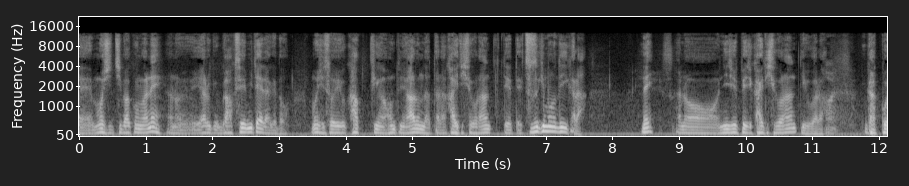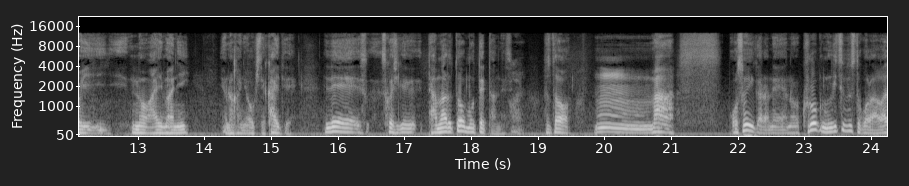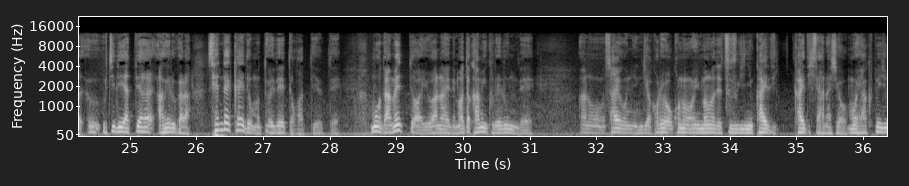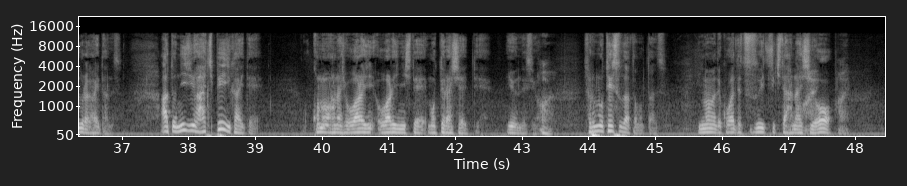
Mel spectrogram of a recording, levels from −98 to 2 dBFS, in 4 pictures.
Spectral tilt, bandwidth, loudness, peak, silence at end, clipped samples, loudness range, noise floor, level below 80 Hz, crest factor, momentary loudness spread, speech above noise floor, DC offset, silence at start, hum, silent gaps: -5.5 dB/octave; 13 kHz; -24 LUFS; -6 dBFS; 0.15 s; under 0.1%; 4 LU; -49 dBFS; -42 dBFS; 18 dB; 15 LU; 26 dB; under 0.1%; 0 s; none; none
